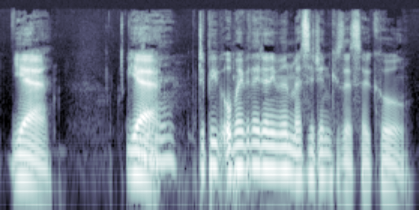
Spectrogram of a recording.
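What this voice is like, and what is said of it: Slightly croaky, cracking voice. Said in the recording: “I've probably got a slight croak in their voice, which I've also got ... We're sounding like Judi Dench ... similar crack in the voice”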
